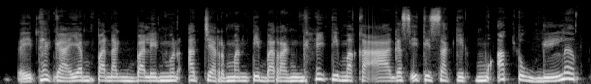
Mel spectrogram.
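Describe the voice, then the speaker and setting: A woman's voice: on the low side, normal speed, a little mellow, dry recording, studio quality, close to an everyday voice. A woman acting a teasing, hospitable village captain's wife in an Ilocano radio comedy drama, chatty and homely.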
